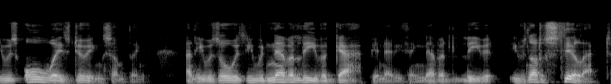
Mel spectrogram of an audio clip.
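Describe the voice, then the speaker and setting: This man's voice has vocal fry and very wide pitch swings. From South London (Bermondsey). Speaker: actor and comedian. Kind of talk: interview conversation. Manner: tends to mimic the accent of whoever he talks to.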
